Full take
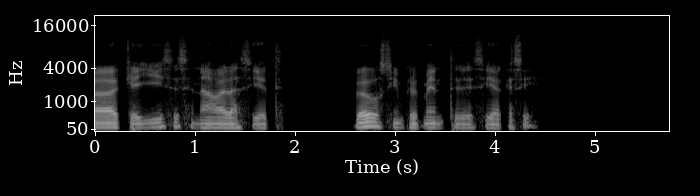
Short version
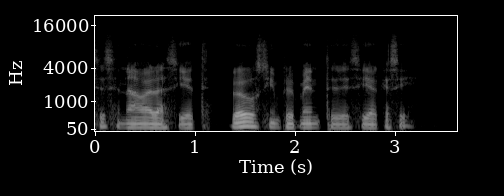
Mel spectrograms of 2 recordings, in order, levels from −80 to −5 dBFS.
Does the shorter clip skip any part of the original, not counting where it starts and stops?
yes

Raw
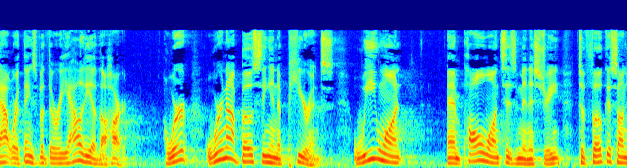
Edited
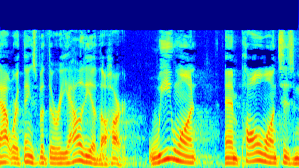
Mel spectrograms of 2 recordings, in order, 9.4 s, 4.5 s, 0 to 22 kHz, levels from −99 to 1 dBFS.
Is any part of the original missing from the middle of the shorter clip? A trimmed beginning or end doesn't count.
yes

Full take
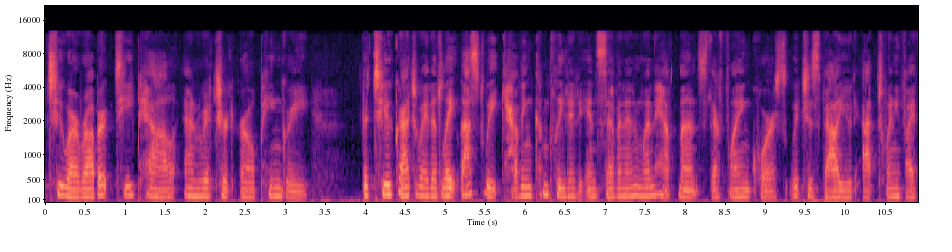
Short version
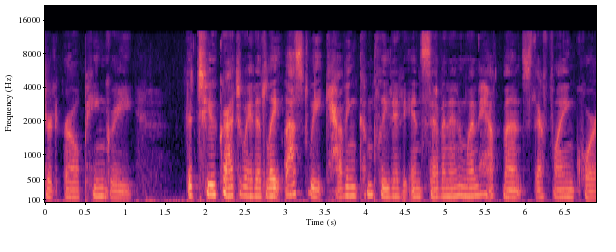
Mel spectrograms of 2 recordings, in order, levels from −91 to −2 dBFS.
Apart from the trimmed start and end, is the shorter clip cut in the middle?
no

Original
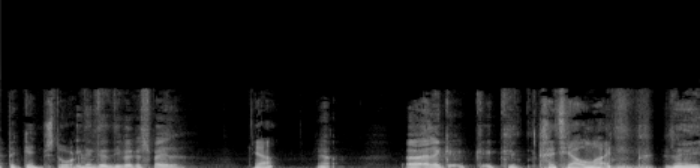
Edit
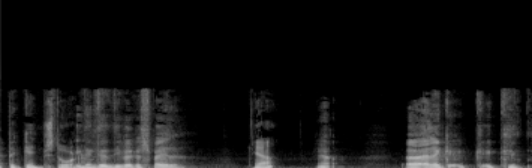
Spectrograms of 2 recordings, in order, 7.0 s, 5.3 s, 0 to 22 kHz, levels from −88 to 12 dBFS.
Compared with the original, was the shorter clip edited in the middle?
no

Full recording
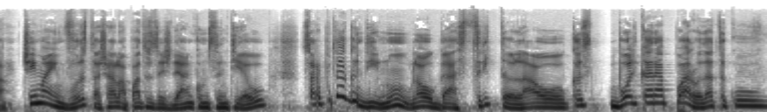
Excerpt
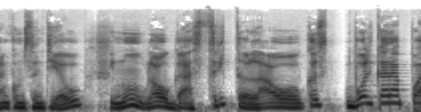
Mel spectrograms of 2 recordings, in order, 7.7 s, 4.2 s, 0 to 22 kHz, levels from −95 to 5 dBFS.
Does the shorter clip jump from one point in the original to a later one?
yes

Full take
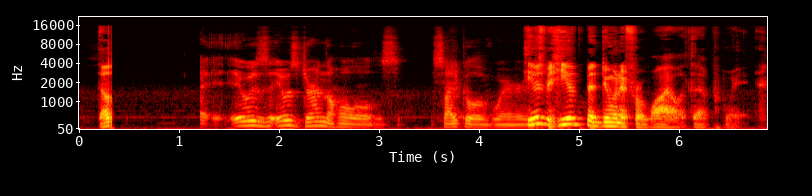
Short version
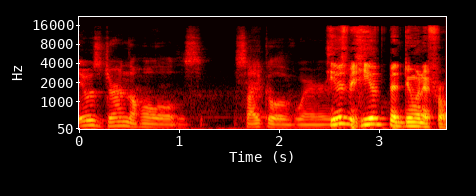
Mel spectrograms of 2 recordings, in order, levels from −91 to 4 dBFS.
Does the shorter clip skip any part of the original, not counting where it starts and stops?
no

